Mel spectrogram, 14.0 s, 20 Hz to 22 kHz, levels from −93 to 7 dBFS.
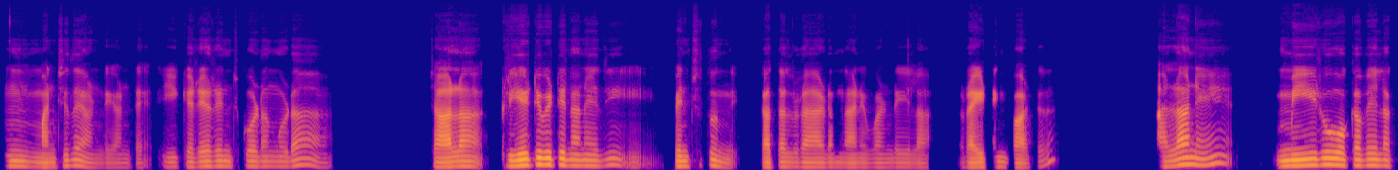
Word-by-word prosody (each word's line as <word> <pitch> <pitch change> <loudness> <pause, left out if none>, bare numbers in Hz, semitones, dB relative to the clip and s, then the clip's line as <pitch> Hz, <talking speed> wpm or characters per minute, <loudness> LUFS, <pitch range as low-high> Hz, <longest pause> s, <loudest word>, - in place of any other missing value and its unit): హ్మ్. 120 -1 -2
మంచిదే 105 +7 -3
అండి. 95 0 -14
అంటే 95 0 -15 0.3
ఈ - - -7
కెరియర్ 115 +2 -1
ఎంచుకోవడం 115 0 -6
గూడా... 120 +5 -4 1.3
చాలా 105 +3 +6 0.4
క్రియేటివిటీననేది 135 0 +4 0.6
పెంచుతుంది. 120 -3 -3 0.3
కథలు 105 0 -2
రాయడం 100 0 -2
గానివ్వండి 100 0 -8
ఇలా 95 0 -10 0.4
రైటింగ్ 105 +1 +1
పార్ట్. 95 -2 -2 1.2
అలానే 145 +5 +4 0.8
మీరు 140 +3 +6 0.2
ఒకవేళ 135 0 0
115 Hz, 85 wpm, -23 LUFS, 100-135 Hz, 1.3 s, చాలా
